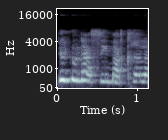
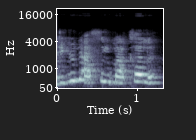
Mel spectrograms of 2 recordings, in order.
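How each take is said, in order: First: Faster sassy retort. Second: Sassy retort. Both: Retold or imitated. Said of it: "'Cause I said".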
